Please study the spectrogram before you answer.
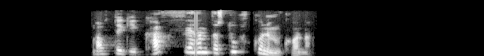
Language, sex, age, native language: Icelandic, female, 30-39, Icelandic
